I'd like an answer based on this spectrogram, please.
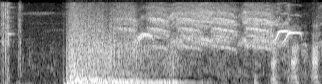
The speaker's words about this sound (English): Bless my soul. I do believe it is the first gun fired on this island since the creation of the world.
